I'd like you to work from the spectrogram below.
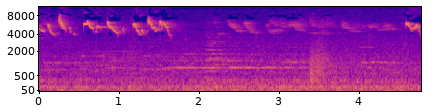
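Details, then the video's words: "Khuyên líu" song of a white-eye kept by Vietnamese enthusiasts: a fast chain of high, thin, falling notes at the start, then softer twitters and a brief noise burst, with steady hum beneath. "KHUYÊN LÍU HAY NHẤT 2019"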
